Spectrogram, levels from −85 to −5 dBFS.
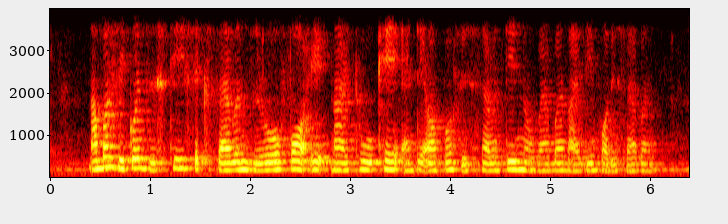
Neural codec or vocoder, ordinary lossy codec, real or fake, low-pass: none; Opus, 24 kbps; real; 3.6 kHz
